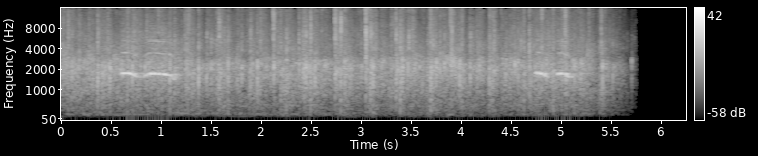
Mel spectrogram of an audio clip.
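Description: A small guitar is strummed quickly.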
